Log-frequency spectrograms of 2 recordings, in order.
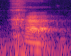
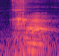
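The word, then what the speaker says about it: خ: Kha is not so hard to pronounce as the ha. It shouldn't take so long for you to figure out. If you speak any German, it'll sound very familiar to you.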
